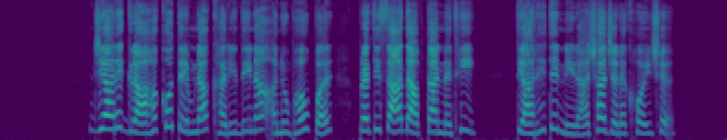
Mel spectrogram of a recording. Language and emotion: Gujarati, sad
